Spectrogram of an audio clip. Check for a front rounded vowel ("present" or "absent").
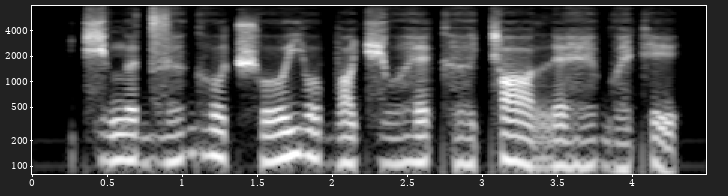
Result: absent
